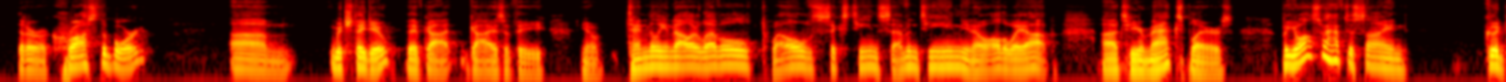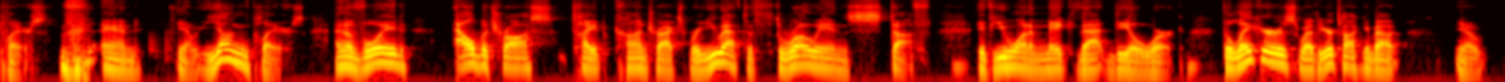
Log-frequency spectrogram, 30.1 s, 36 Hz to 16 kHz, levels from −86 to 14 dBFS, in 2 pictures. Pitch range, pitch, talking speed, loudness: 95-120 Hz, 110 Hz, 145 wpm, -20 LUFS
